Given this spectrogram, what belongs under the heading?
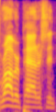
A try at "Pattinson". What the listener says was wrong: Pattinson. You always say Patterson.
